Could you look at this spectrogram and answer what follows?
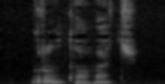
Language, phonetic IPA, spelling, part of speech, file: Polish, [ɡrũnˈtɔvat͡ɕ], gruntować, verb, LL-Q809 (pol)-gruntować.wav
